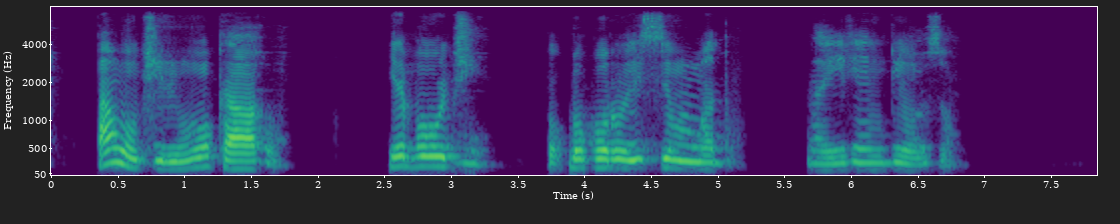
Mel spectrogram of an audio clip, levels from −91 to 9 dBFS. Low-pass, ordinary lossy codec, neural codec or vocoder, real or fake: 7.2 kHz; none; codec, 44.1 kHz, 1.7 kbps, Pupu-Codec; fake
